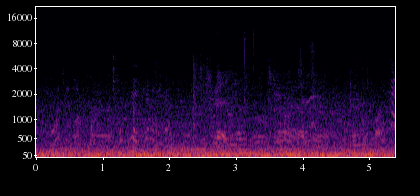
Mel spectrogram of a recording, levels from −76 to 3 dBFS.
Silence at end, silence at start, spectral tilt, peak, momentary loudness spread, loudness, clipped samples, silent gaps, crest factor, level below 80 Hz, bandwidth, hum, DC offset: 0 s; 0 s; -7.5 dB/octave; -22 dBFS; 2 LU; -37 LUFS; under 0.1%; none; 12 dB; -36 dBFS; 11.5 kHz; none; under 0.1%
